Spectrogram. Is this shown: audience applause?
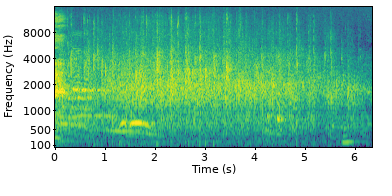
yes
